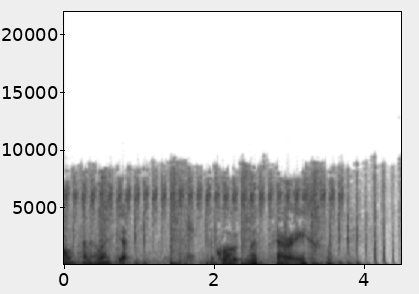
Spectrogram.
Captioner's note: laughs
